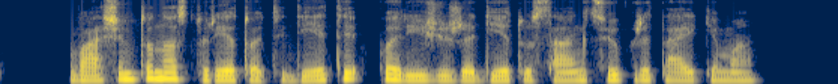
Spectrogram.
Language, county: Lithuanian, Šiauliai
